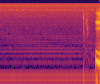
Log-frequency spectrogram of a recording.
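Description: Faint steady electrical mains hum, a few low steady tones and nothing else; a man's voice starts right at the end.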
